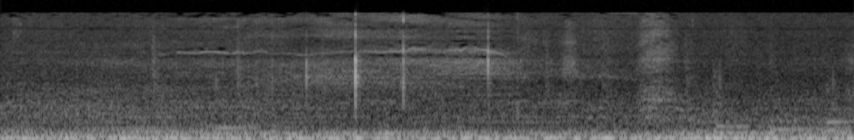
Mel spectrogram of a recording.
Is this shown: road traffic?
yes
